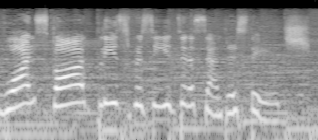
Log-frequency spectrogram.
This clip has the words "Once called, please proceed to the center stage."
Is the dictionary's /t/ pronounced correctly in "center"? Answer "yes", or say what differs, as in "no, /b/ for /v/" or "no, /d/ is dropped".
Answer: yes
